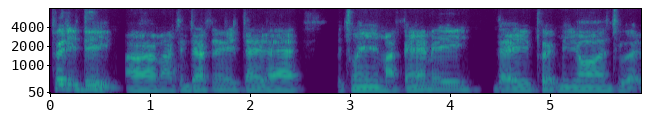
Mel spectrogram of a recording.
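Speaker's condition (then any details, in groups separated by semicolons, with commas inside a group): Born deaf; congenital deafness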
